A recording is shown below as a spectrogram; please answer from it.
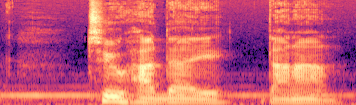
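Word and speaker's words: Tuatha Dé Danann: Tuatha de Danann. The approximate pronunciation sounds like Tuatha Danann.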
